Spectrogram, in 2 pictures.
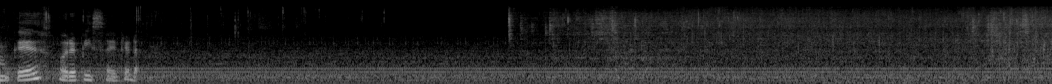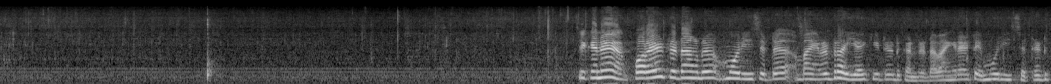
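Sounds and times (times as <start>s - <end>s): food sizzling in hot oil: 5.1s - 21.0s.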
